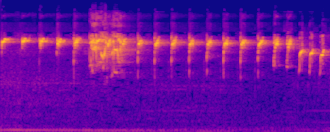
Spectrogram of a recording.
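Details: Repeated high chirps from a long-tailed shrike (cendet) in a tutor recording, about three per second, interrupted early by a brief harsh, noisy burst; the notes drop slightly in pitch near the end.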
